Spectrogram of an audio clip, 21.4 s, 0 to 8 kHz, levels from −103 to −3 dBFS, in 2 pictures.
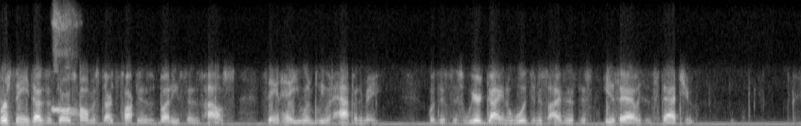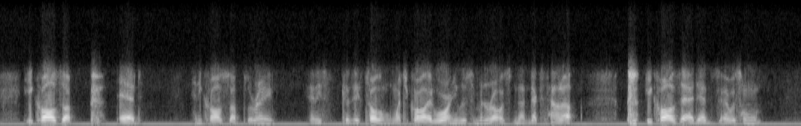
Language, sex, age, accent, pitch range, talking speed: English, male, 60-79, American, 125-180 Hz, 220 wpm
